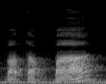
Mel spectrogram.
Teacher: nós percebemos que as últimas sílabas receberam maior intensidade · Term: oxítonas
